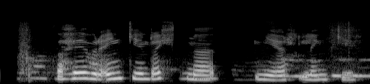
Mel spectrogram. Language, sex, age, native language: Icelandic, female, 14, Icelandic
